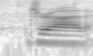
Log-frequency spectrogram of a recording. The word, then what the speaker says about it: Drogheda: Drogheda, or yeah. And how do you say it? Drogheda. I like the way you say Well, it. if you're in my hometown, you'd say Drogheda. Drada.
